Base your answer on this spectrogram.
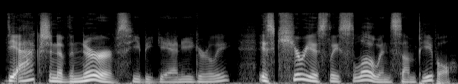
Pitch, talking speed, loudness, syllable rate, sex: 145 Hz, 185 wpm, -18 LUFS, 5.2 syllables/s, male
